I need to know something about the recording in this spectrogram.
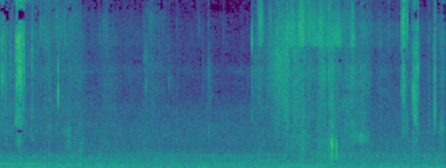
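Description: A plastic package crinkles in a hand.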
